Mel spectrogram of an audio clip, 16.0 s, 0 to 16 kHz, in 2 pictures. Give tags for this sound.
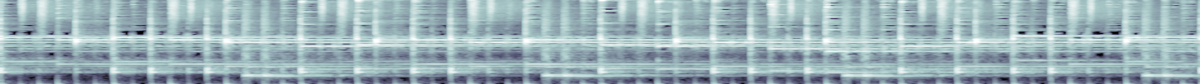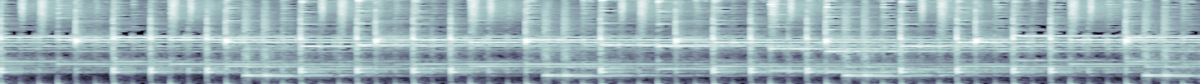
perk 120bpm loop

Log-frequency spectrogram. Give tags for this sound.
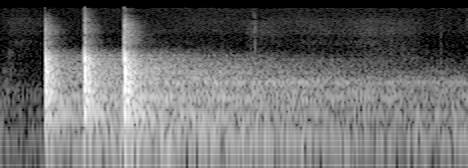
horror sound acoustic sound-effect industrial

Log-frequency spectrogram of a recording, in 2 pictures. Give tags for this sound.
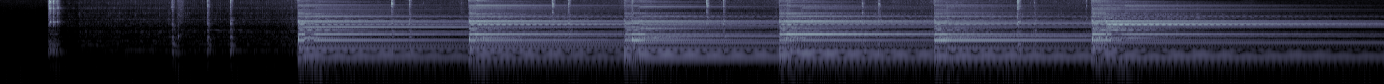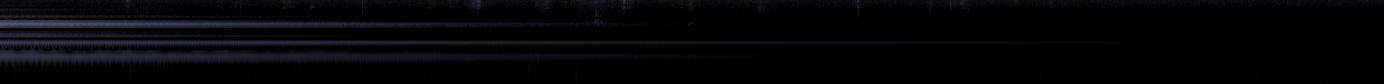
delft chime

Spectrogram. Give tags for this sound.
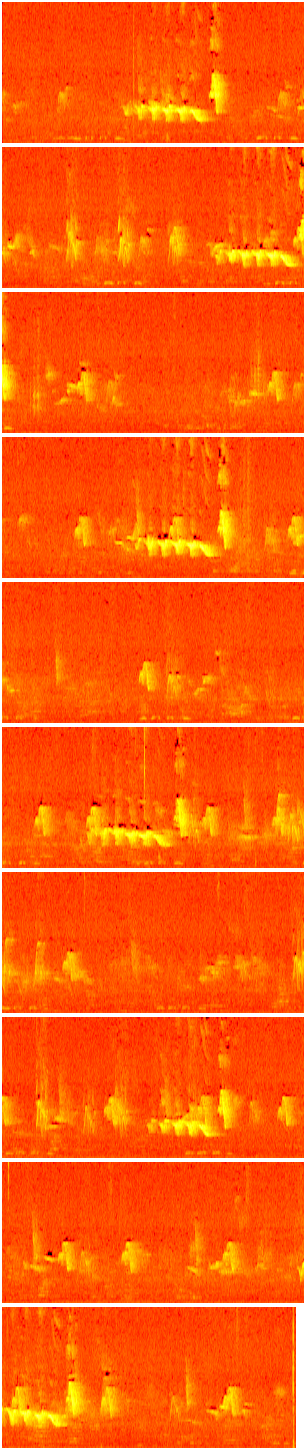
Park birds nature people wind

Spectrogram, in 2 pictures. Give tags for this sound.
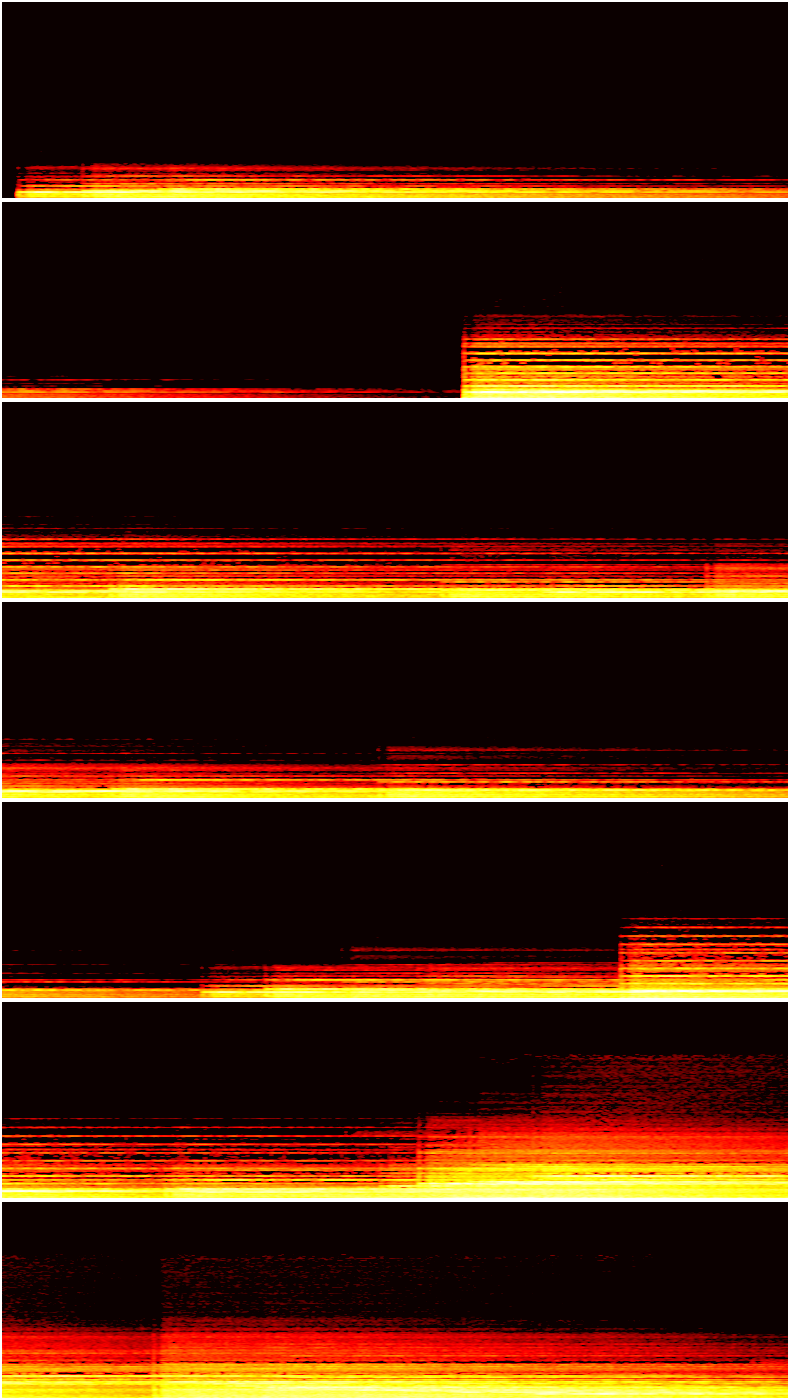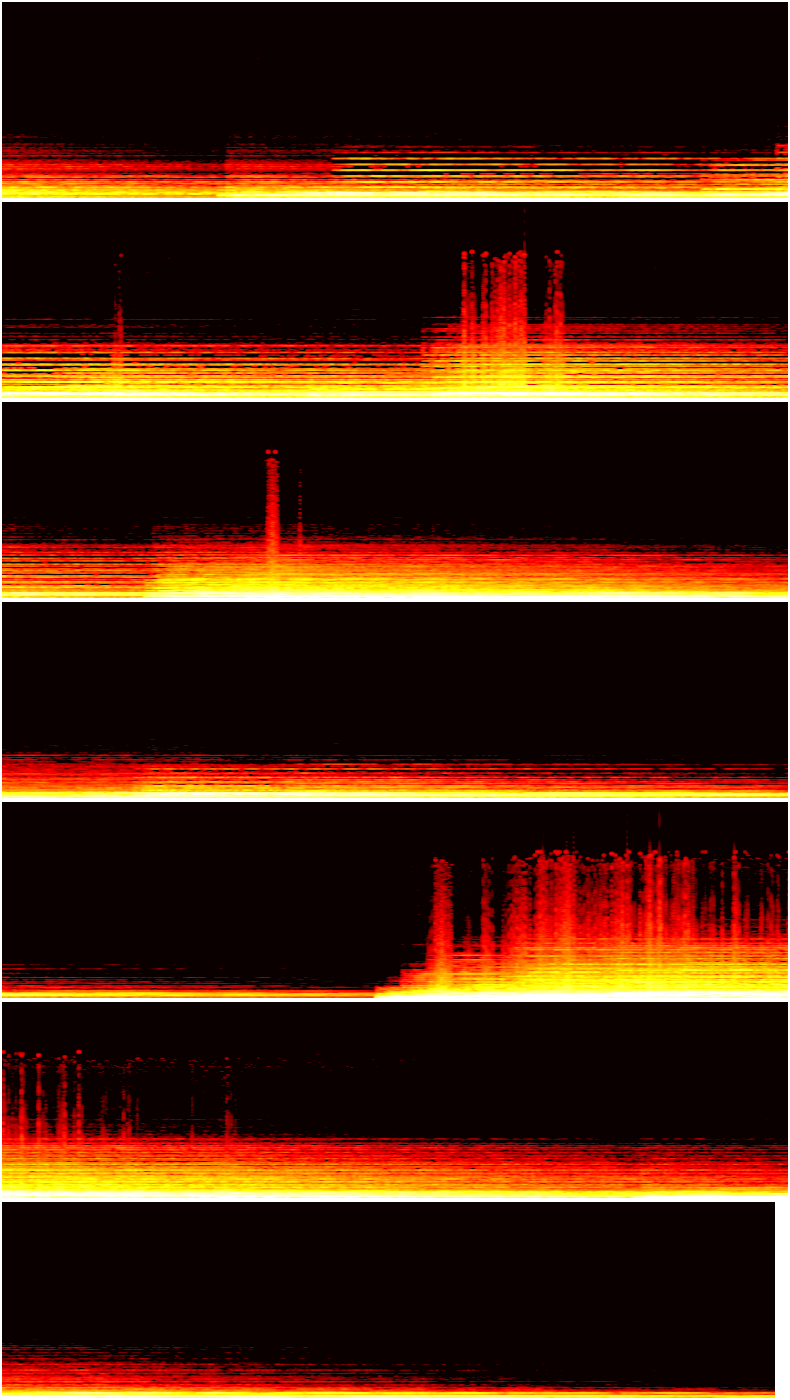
ambiance ambient atmosphere bass chords distorted distortion Drums effect electronic game loading loopmusic loops low music noise pass Piano processed project reverbed samples screen sound sounds synth

